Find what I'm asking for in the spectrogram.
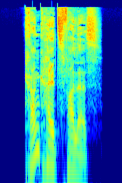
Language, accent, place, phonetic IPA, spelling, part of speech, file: German, Germany, Berlin, [ˈkʁaŋkhaɪ̯t͡sˌfaləs], Krankheitsfalles, noun, De-Krankheitsfalles.ogg
- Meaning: genitive singular of Krankheitsfall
